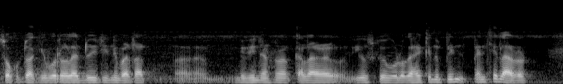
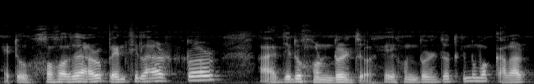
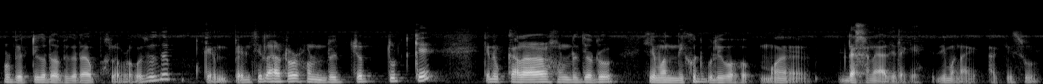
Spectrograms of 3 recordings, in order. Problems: low volume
